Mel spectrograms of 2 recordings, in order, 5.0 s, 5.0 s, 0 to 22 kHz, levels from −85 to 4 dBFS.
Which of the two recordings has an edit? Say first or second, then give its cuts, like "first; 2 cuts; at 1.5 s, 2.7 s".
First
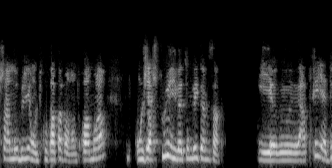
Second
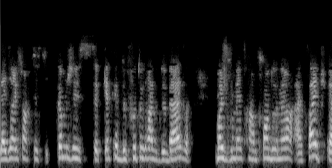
second; 1 cut; at 3.5 s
